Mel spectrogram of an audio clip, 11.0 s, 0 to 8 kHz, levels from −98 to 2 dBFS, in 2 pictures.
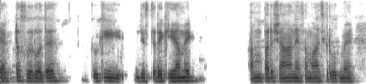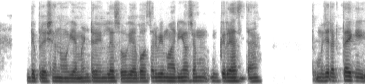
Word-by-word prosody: Actors 110 Hz, +3 st, -2 dB
की 120 Hz, -, +1 dB
ज़रूरत 110 Hz, -1 st, +2 dB
है। 120 Hz, +1 st, +3 dB, 0.5 s
क्योंकि 120 Hz, 0 st, +1 dB, 0.4 s
जिस 120 Hz, -, -1 dB
तरह 120 Hz, 0 st, +3 dB
की 120 Hz, -, +5 dB
हम 120 Hz, +1 st, +5 dB
एक 120 Hz, +1 st, 0 dB, 0.8 s
हम 115 Hz, +2 st, 0 dB
परेशान 115 Hz, 0 st, 0 dB
हैं 115 Hz, -, 0 dB
समाज 110 Hz, 0 st, -2 dB
के -, -, -9 dB
रूप 110 Hz, -, -2 dB
में। 110 Hz, -1 st, -1 dB, 0.6 s
डिप्रेशन 115 Hz, 0 st, 0 dB
हो 110 Hz, -, 0 dB
गया, 110 Hz, -1 st, +2 dB
मेंटल 115 Hz, +1 st, 0 dB
इलनेस 115 Hz, +1 st, +2 dB
हो 110 Hz, -, +2 dB
गया, 110 Hz, -1 st, +3 dB
बहुत 115 Hz, +1 st, 0 dB
सारी 120 Hz, -, 0 dB
बीमारियों 120 Hz, 0 st, +3 dB
से 125 Hz, 0 st, -2 dB
हम 125 Hz, 0 st, -2 dB, 0.3 s
ग्रस्त 120 Hz, -3 st, +3 dB
हैं। 120 Hz, +1 st, -1 dB, 0.8 s
तो -, -, -9 dB
मुझे 125 Hz, +2 st, +1 dB
लगता 130 Hz, +2 st, 0 dB
है 140 Hz, -, +7 dB
कि 130 Hz, -3 st, -1 dB
115 Hz, 195 wpm, -23 LUFS, 110-120 Hz, 0.8 s, है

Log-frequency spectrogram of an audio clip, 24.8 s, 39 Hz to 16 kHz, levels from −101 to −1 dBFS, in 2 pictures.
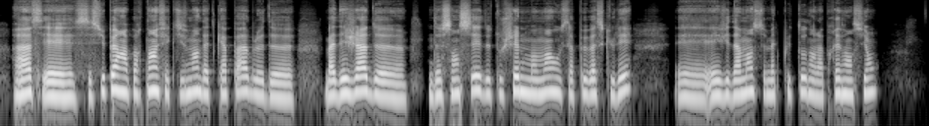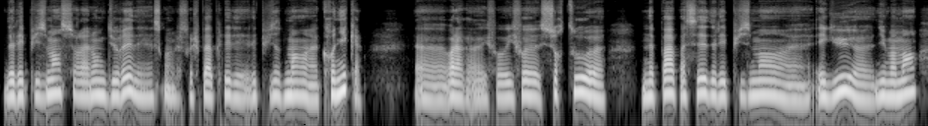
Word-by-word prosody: Ah, 180 Hz, +2 st, +7 dB
c'est 160 Hz, -3 st, +5 dB
c'est 160 Hz, +4 st, -2 dB
super 210 Hz, +6 st, +5 dB
important 195 Hz, +2 st, +4 dB
effectivement 195 Hz, 0 st, +1 dB
d'être 180 Hz, -2 st, -1 dB
capable 180 Hz, -1 st, 0 dB
de, 150 Hz, -2 st, 0 dB, 0.4 s
bah, 170 Hz, 0 st, +5 dB
déjà, 190 Hz, +4 st, +7 dB
de 160 Hz, -5 st, +1 dB, 0.3 s
de 170 Hz, +2 st, 0 dB
senser, 190 Hz, +5 st, +3 dB
de 180 Hz, -1 st, -3 dB
toucher 185 Hz, +4 st, 0 dB
le 205 Hz, -, +4 dB
moment 190 Hz, +2 st, +2 dB
où 195 Hz, -, -2 dB
ça 180 Hz, -1 st, -5 dB
peut 185 Hz, +2 st, -4 dB
basculer 180 Hz, +5 st, -1 dB, 0.6 s
et 155 Hz, -2 st, -2 dB
et -, -, +4 dB
évidemment 175 Hz, +4 st, +2 dB
se 200 Hz, -2 st, -6 dB
mettre 175 Hz, 0 st, -3 dB
plutôt 190 Hz, +2 st, -3 dB
dans 180 Hz, -2 st, -1 dB
la 160 Hz, -1 st, -3 dB
prévention 185 Hz, +3 st, -1 dB, 0.7 s
de 160 Hz, -3 st, -1 dB
l'épuisement 165 Hz, +3 st, -2 dB
sur 175 Hz, -2 st, -7 dB
la 160 Hz, -1 st, -2 dB
longue 175 Hz, +1 st, 0 dB
durée, 165 Hz, +7 st, 0 dB
les 155 Hz, -3 st, -5 dB
ce 140 Hz, -, -9 dB
qu'on 75 Hz, -2 st, -7 dB
ce -, -, -17 dB
que 155 Hz, -, -8 dB
je 155 Hz, -, -13 dB
peux 165 Hz, -, -3 dB
appeler 160 Hz, +3 st, -4 dB
l'é 150 Hz, -2 st, -7 dB
l'épuisement 165 Hz, -2 st, -3 dB
heu, -, -, -6 dB
chronique, 200 Hz, -, +1 dB, 0.8 s
heu, 135 Hz, -1 st, -6 dB
voilà, 155 Hz, 0 st, 0 dB, 0.2 s
heu, 70 Hz, -, -7 dB
il 70 Hz, -, -10 dB
faut 150 Hz, 0 st, -6 dB
il 155 Hz, 0 st, -4 dB
faut 165 Hz, 0 st, -2 dB
surtout, 190 Hz, +6 st, -1 dB
heu, 155 Hz, -4 st, 0 dB, 0.5 s
ne 165 Hz, +1 st, -1 dB
pas 185 Hz, +4 st, +1 dB
passer 180 Hz, +3 st, -2 dB
de 170 Hz, -1 st, -3 dB
l'épuisement, 165 Hz, 0 st, -3 dB
heu, 135 Hz, -1 st, -6 dB
aigu, 180 Hz, +7 st, +1 dB
heu, 145 Hz, -3 st, -4 dB
du 165 Hz, +2 st, -1 dB
moment 175 Hz, +6 st, +1 dB
170 Hz, 165 wpm, -21 LUFS, 160-185 Hz, 0.8 s, Ah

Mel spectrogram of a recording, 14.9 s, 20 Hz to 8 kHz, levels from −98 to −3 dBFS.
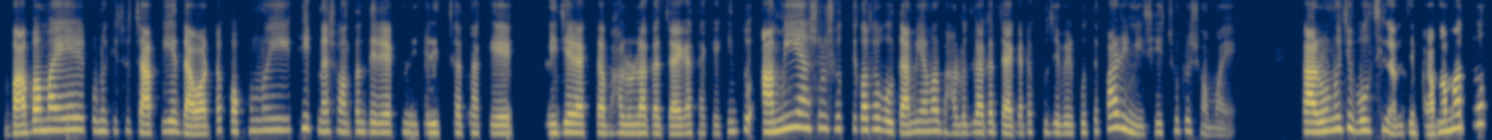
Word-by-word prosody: বাবা-মায়ের 240 Hz, +7 st, +5 dB
কোনো 220 Hz, -1 st, -6 dB
কিছু 220 Hz, +1 st, -19 dB
চাপিয়ে 190 Hz, +4 st, +3 dB
দেওয়াটা 170 Hz, +5 st, +4 dB
কখনোই 230 Hz, +3 st, -5 dB, 0.2 s
ঠিক 275 Hz, -1 st, -3 dB
না 210 Hz, -, +1 dB
সন্তানদের 205 Hz, -1 st, -4 dB
একটা 195 Hz, +2 st, -20 dB
নিজের 185 Hz, +1 st, -9 dB
ইচ্ছা 185 Hz, +1 st, -9 dB
থাকে। 175 Hz, -1 st, -6 dB, 0.5 s
নিজের 190 Hz, +1 st, +2 dB
একটা 185 Hz, 0 st, -4 dB
ভালো 180 Hz, -1 st, -3 dB
লাগার 180 Hz, -1 st, +1 dB
জায়গা 170 Hz, +2 st, +2 dB
থাকে, 175 Hz, -1 st, -15 dB
কিন্তু 210 Hz, +3 st, -12 dB, 0.3 s
আমি 235 Hz, +6 st, +3 dB, 0.2 s
আসলে 280 Hz, 0 st, -5 dB
সত্যি 265 Hz, 0 st, -10 dB
কথা 250 Hz, +1 st, 0 dB
বলতে 205 Hz, -3 st, -2 dB
আমি 205 Hz, -, -7 dB
আমার 220 Hz, +1 st, -1 dB
ভালো 180 Hz, 0 st, -9 dB
লাগার 195 Hz, 0 st, -1 dB
জায়গাটা 180 Hz, +3 st, -1 dB
খুঁজে 200 Hz, -2 st, -10 dB
বের 180 Hz, -1 st, -6 dB
করতে 195 Hz, +3 st, -10 dB
পারিনি, 265 Hz, -, +2 dB
সেই 195 Hz, -1 st, -9 dB
ছোটো 225 Hz, 0 st, -11 dB
সময়ে। 145 Hz, -5 st, -17 dB, 0.7 s
কারণ 205 Hz, +1 st, +9 dB
ওই 260 Hz, -, 0 dB
যে -, -, +3 dB
বলছিলাম 225 Hz, -3 st, -1 dB
যে 190 Hz, -, -3 dB
বাবা-মা 210 Hz, -, +4 dB
তো 360 Hz, -, -5 dB
205 Hz, 175 wpm, -25 LUFS, 180-230 Hz, 0.7 s, কারণ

